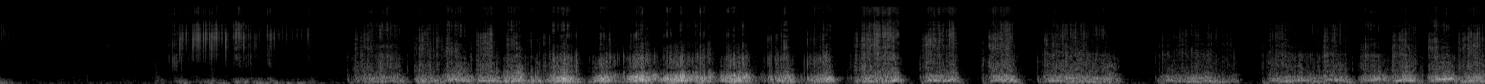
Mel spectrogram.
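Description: Fingernails scratch fast and hard across the coarse weave of an orange fabric sofa cushion. After a brief quiet start and a softer, brighter rasp, a run of rough, rhythmic scratching strokes follows, with a full, low-mid scraping texture separated by short pauses.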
